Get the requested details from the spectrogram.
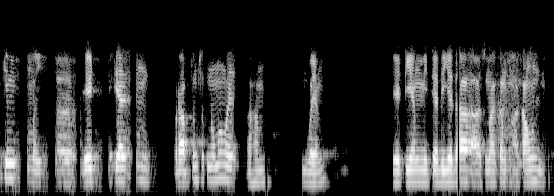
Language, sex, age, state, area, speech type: Sanskrit, male, 18-30, Rajasthan, rural, conversation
